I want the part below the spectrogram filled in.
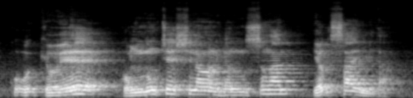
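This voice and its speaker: A man's fairly high voice in a Gyeongsang accent, at a very slow pace with ordinary pitch variation, over noticeable background noise. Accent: Gyeongsang Korean. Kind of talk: sermon, preaching.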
